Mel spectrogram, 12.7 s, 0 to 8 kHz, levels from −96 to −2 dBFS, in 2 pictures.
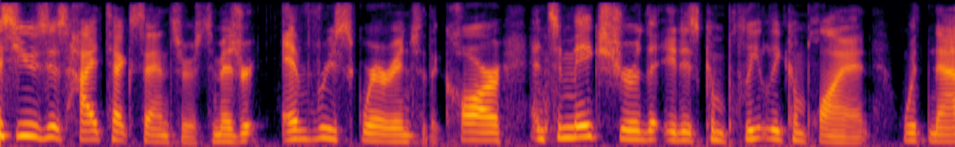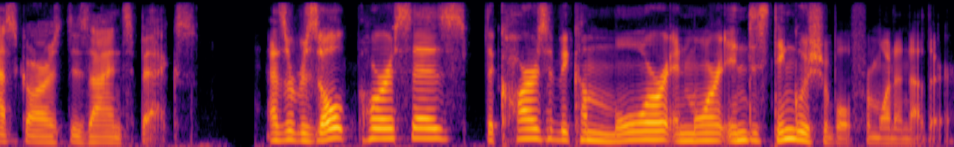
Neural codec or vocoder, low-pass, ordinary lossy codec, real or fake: vocoder, 22.05 kHz, 80 mel bands, Vocos; 7.2 kHz; MP3, 64 kbps; fake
